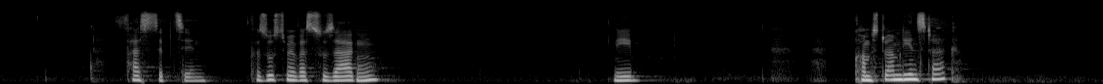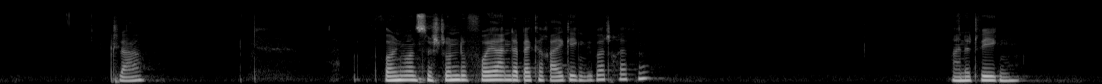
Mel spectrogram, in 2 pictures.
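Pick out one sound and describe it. A young woman reads aloud calmly into a microphone, with pauses.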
